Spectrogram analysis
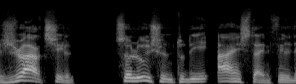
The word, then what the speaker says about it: Schwarzschild: I know that in America people say Schwarzschild, but anyway, I'm using the German pronunciation. Schwarzschild solution to the Einstein Field Equation.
